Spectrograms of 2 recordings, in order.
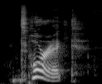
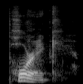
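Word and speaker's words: Pádraic: Oh, I don't know if they ever call him Patty, but it's Porrick. – Porrick. – Which is a way to pronounce, the Irish spelling of Patrick.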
